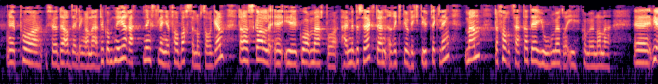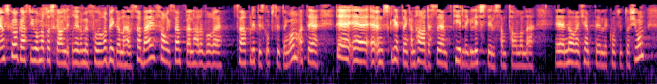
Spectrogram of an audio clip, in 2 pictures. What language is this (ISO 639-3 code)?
nno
